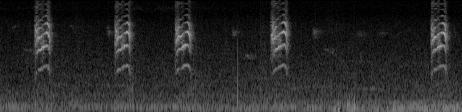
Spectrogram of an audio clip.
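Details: Chirping crimson sunbird male, used to provoke rivals, giving single sharp buzzy notes with an arched lower tone, about one every second and a half, over quiet low background hum.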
